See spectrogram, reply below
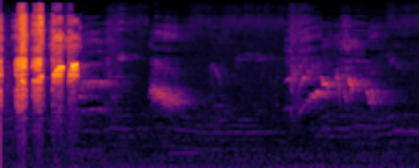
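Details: Oriental magpie-robin (kacer) song played as a lure to set other birds singing: a quick run of loud, harsh rasping bursts, then faint, scattered whistled notes over a quiet background.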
